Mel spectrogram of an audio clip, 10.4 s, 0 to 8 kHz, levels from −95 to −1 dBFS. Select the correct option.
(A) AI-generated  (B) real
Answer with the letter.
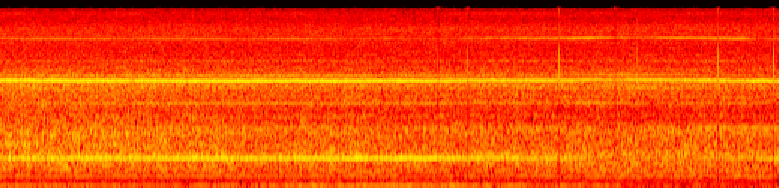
B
